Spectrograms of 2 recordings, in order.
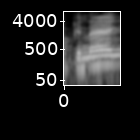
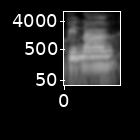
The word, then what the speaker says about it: Pinang: called pulau pinang right pilar penang or pinang all depends on how you pronounce it so cindy can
